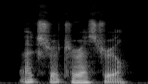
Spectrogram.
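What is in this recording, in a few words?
"extraterrestrial", US English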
